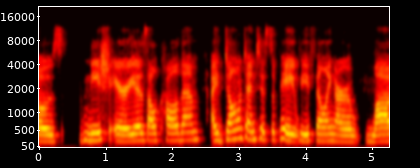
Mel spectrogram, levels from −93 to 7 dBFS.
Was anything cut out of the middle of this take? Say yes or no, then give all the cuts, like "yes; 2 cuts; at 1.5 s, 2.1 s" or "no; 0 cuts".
yes; 2 cuts; at 2.5 s, 3.9 s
